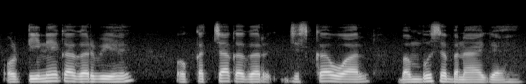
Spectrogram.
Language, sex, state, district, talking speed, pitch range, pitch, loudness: Hindi, male, Arunachal Pradesh, Lower Dibang Valley, 180 wpm, 120-140 Hz, 125 Hz, -15 LUFS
